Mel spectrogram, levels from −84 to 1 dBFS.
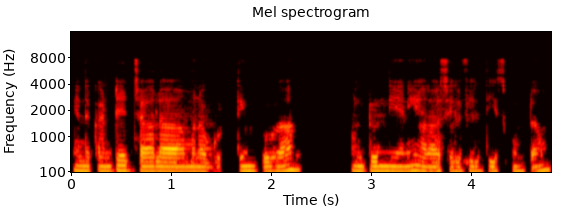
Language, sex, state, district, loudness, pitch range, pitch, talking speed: Telugu, male, Telangana, Karimnagar, -32 LUFS, 115-120 Hz, 115 Hz, 100 wpm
